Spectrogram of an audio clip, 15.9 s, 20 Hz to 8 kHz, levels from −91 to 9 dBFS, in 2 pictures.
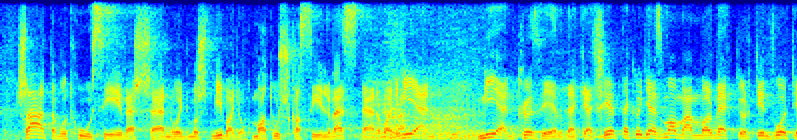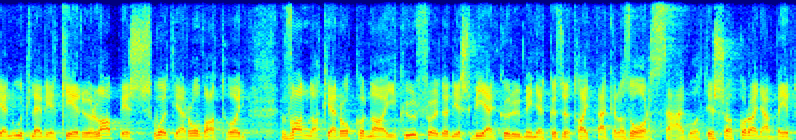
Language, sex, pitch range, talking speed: Hungarian, male, 120-170 Hz, 165 wpm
